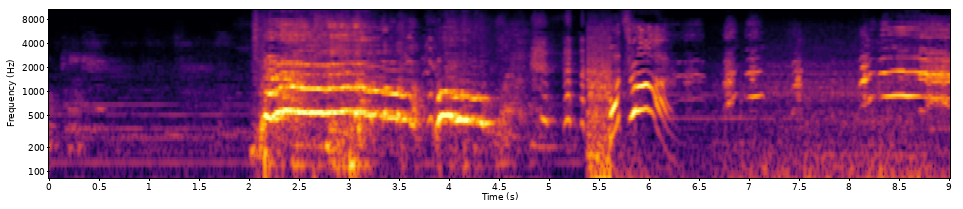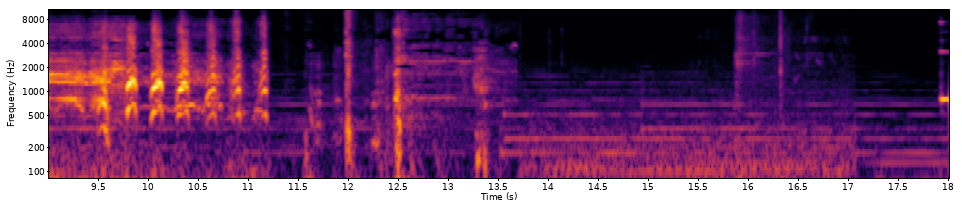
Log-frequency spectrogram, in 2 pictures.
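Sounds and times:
soft music with held notes: 0.0 - 5.4, 11.2 - 18.0
dog howling: 2.0 - 4.8.

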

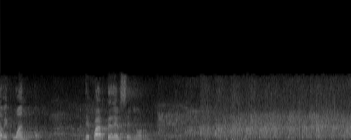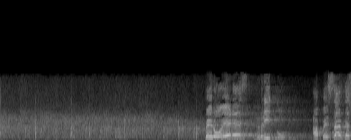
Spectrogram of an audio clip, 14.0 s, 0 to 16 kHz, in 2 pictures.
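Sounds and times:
man preaching: 0.0 - 0.9, 1.6 - 3.1, 11.1 - 14.0
congregation applauding: 3.1 - 11.9.

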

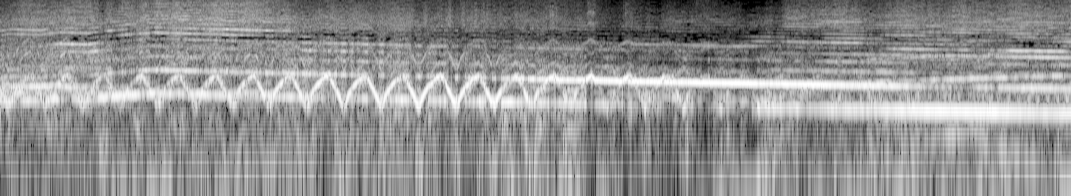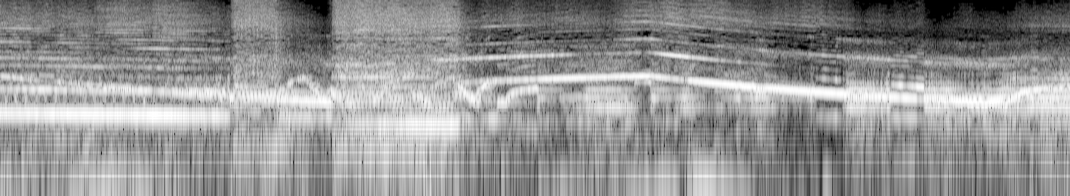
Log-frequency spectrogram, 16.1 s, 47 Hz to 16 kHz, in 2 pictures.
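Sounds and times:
fire engine sirens wailing: 0.0 - 16.0
siren yelp: 0.0 - 16.0
horn blast: 8.8 - 11.6.

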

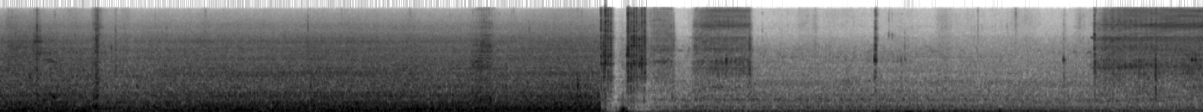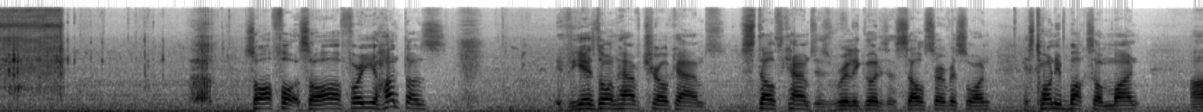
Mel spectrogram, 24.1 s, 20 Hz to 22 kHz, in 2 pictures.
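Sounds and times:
truck rumble from inside cab: 0.0 - 6.0
cordless drill driving a screw: 6.0 - 7.6, 10.9 - 12.8.

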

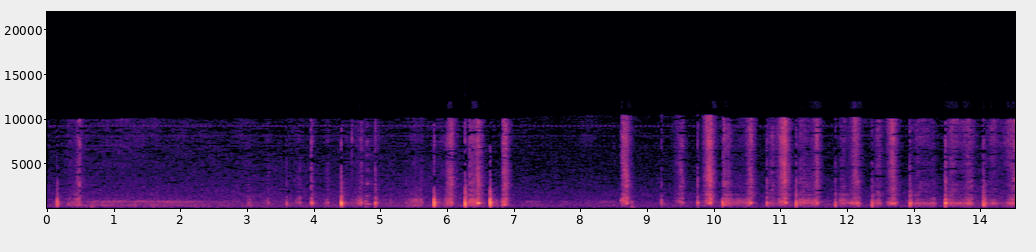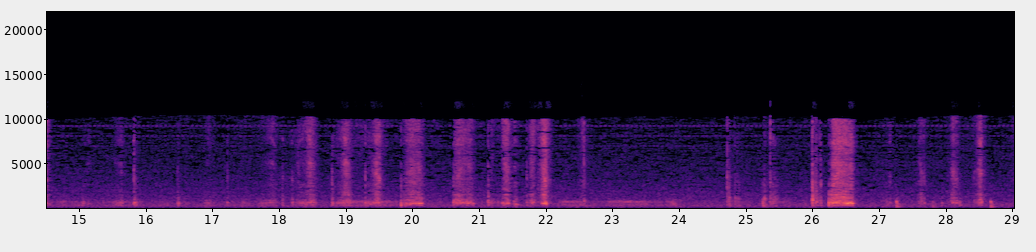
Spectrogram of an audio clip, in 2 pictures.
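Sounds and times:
palette knife scraping paint: 3.6 - 7.0, 9.4 - 14.6, 17.7 - 22.1, 26.0 - 28.7.

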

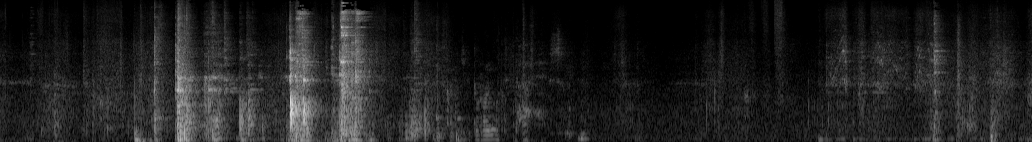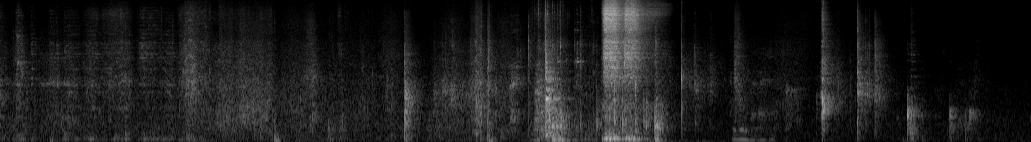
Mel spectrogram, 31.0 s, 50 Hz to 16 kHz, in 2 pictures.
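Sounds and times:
loud air hiss: 24.5 - 25.5.

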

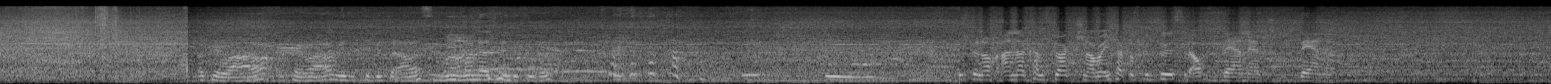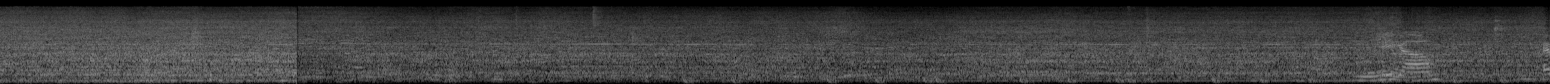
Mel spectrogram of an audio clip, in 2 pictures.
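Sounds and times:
hair dryer blowing: 0.0 - 31.0.

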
